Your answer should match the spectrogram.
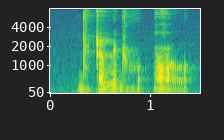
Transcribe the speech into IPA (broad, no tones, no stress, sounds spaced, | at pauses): ɖ ɛ̤ ʈ ɤ n e ɖ o̤ | ʕ o̰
